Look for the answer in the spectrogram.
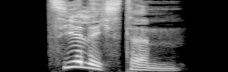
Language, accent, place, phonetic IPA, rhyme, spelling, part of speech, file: German, Germany, Berlin, [ˈt͡siːɐ̯lɪçstəm], -iːɐ̯lɪçstəm, zierlichstem, adjective, De-zierlichstem.ogg
- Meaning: strong dative masculine/neuter singular superlative degree of zierlich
